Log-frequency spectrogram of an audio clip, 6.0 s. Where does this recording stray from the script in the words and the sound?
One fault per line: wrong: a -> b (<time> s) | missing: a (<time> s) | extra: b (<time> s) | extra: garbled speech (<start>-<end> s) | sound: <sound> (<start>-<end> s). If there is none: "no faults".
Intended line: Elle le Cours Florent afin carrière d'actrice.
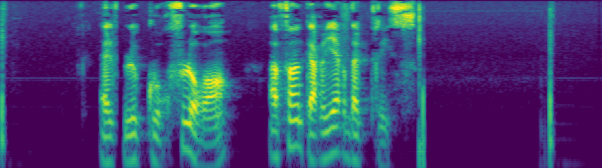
no faults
